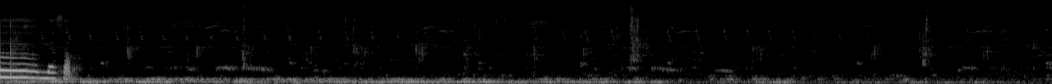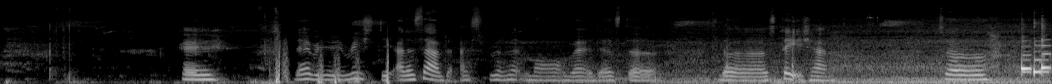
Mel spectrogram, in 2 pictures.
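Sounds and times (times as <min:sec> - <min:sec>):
birds chirping: 0:00.0 - 0:13.2, 0:14.0 - 0:21.0.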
